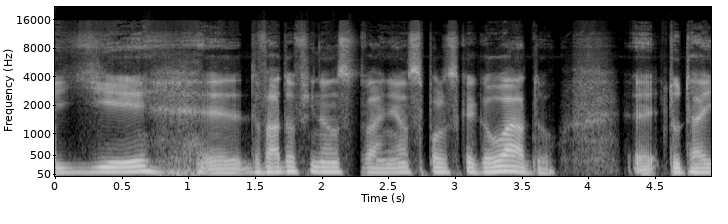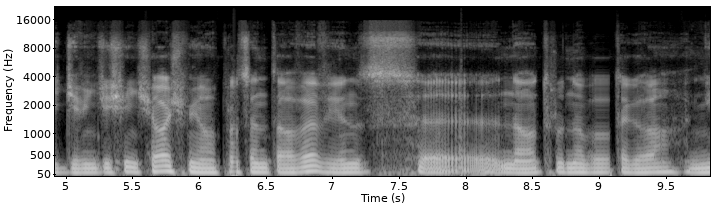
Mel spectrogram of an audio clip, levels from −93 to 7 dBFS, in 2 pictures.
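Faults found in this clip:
Burst of packet loss at 2.19–2.31 s and 8.99–9.09 s. Receiver jitter buffer/PLC held the last sound for about 90 ms and 85 ms, fading it out, and roughly 100 ms and 80 ms of audio never returned. Spectrogram shows frozen, smeared bands decaying into a hard restart.

Short concealed packet loss at 6.25–6.29 s and 7.95–7.98 s. Decoder concealment bridged a roughly 20 ms dropout with extrapolated sound, about 26 ms and 12 ms, then crossfaded back. Brief smear or wobble. Spectrogram shows a thin blurred slice.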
